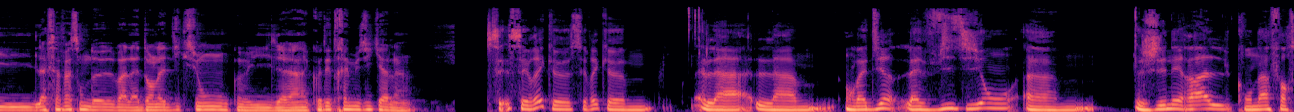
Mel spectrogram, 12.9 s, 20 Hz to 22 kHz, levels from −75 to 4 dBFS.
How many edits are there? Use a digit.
0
